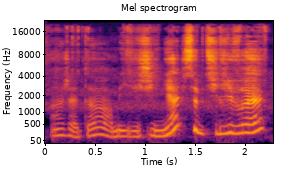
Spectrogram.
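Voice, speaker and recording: A woman's voice: on the low side, big pitch swings, fairly quick, darkish tone, slightly rough. A French woman chatting enthusiastically through a stationery haul, gushing over each item and repeating her praise. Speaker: haul vlogger. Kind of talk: casual haul chat, reading quotes aloud.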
